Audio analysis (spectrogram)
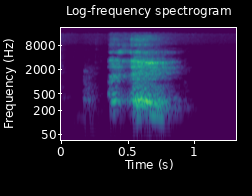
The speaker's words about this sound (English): Again, sorry about the coughing.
